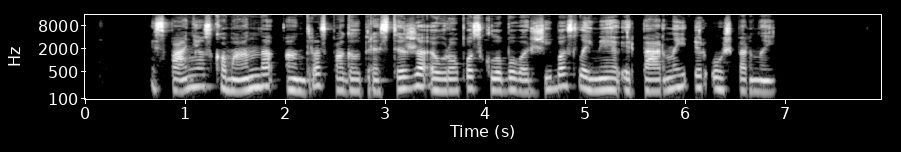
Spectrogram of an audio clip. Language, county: Lithuanian, Kaunas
